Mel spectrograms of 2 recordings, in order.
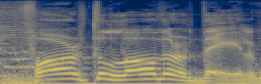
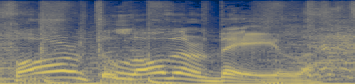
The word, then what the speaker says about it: Fort Lauderdale: Questa è la pronuncia. Fort Lauderdale. Guarda qui, Fort Lauderdale.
